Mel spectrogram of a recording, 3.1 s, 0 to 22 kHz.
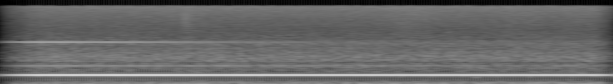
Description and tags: Tuning fork 440 Hz recorder using HP Omen Laptop's native microphone - Stereo recording with one of the channels having bigger magnitude, was put to Mono using Audacity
